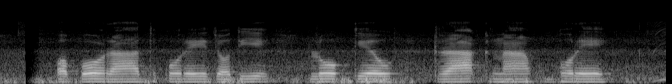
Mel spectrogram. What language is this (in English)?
Bangla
